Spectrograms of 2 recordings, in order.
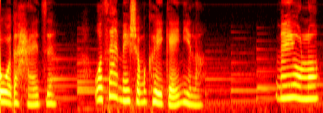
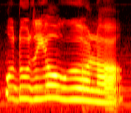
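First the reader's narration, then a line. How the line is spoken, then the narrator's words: Whining, near tears. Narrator (Chinese): 匹诺曹接着又哭也似的说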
